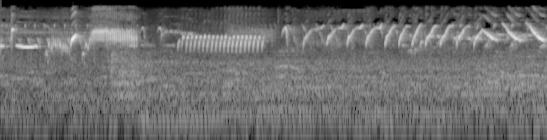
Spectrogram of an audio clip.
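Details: Canary singing: a short whistled note, a buzzy trill, then a long run of rapidly repeated descending sweeps, with faint background noise.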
